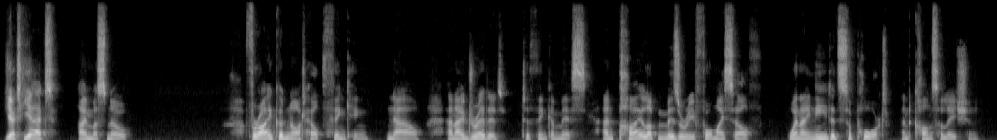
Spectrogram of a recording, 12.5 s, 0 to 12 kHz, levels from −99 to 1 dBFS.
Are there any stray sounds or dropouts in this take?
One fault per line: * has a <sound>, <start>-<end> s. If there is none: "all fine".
all fine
